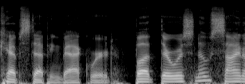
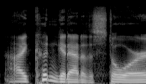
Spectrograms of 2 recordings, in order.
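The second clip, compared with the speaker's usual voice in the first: ordinary delivery, nothing marked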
